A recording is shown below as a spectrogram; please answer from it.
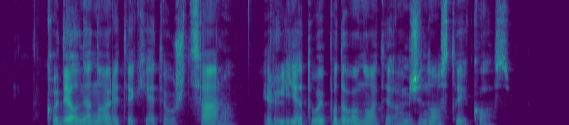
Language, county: Lithuanian, Šiauliai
